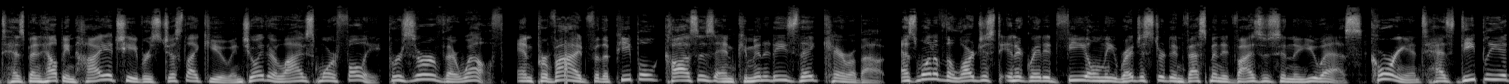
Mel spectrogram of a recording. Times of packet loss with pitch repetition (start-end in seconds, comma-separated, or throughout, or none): none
